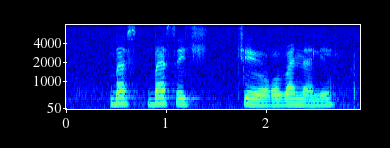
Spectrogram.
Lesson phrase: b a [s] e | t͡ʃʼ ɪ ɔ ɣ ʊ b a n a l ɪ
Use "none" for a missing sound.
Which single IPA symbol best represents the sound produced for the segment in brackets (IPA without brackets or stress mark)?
s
